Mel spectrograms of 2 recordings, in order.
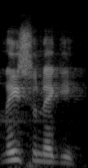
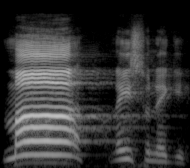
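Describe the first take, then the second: First: Quiet. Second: Loud. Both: Acted.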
